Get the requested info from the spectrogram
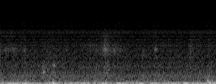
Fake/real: fake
